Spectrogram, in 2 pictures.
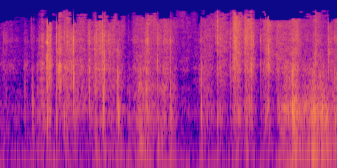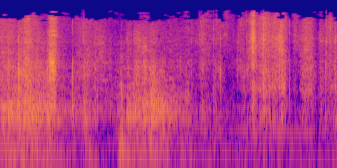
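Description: Fingertips grab and crush brittle chunks of white and pale green dyed gym chalk and powder in an enamel bowl. A dense run of dry, bright crunching and crumbling crackles, with short sharp snaps that die away almost instantly.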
